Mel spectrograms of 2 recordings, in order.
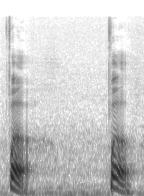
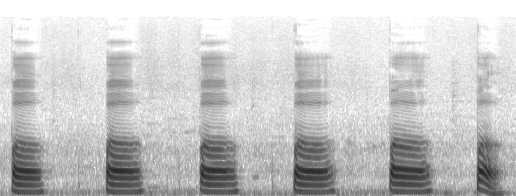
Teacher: तो वो अपनी फिंगर रखेगा और दबाने की कोशिश करेगा, प प, तो प निकलेगा। ठीक है, होंठों पे प्रेशर आएगा, दोनों होंठ मिलेंगे, होंठों पे प्रेशर आएगा तो प निकलेगा।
